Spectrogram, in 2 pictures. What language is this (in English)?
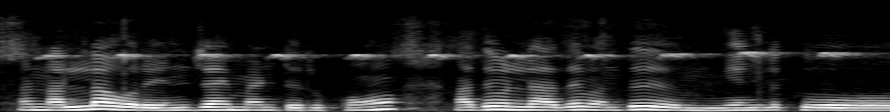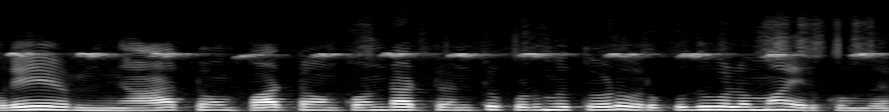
Tamil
